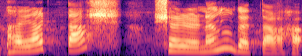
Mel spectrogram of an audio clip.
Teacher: সেই জন্য বিসর্গর জায়গায় তালব্য স হসন্ত উচ্চারণ হবে।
